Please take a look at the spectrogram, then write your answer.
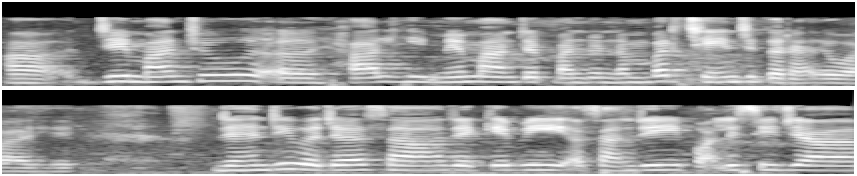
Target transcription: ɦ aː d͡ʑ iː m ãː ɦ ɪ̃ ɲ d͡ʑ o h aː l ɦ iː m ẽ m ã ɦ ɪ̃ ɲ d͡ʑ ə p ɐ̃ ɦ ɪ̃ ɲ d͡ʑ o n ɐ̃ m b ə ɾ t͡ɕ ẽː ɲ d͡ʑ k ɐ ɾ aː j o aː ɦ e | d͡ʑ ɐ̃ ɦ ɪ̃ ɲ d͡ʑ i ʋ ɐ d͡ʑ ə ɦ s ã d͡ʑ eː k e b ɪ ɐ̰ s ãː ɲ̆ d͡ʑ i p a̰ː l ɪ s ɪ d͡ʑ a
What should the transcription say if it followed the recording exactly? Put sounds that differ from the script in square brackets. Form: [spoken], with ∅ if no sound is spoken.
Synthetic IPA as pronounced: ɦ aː d͡ʑ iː m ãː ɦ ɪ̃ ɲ d͡ʑ o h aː l ɦ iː m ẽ m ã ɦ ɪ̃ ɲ d͡ʑ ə p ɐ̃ ɦ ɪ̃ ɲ d͡ʑ o n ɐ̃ m b ə ɾ t͡ɕ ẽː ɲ d͡ʑ k ɐ ɾ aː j o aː ɦ e | d͡ʑ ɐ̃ ɦ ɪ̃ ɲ d͡ʑ i ʋ ɐ d͡ʑ ə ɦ s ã d͡ʑ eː k e b ɪ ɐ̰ s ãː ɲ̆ d͡ʑ i p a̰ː l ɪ s [i] d͡ʑ a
